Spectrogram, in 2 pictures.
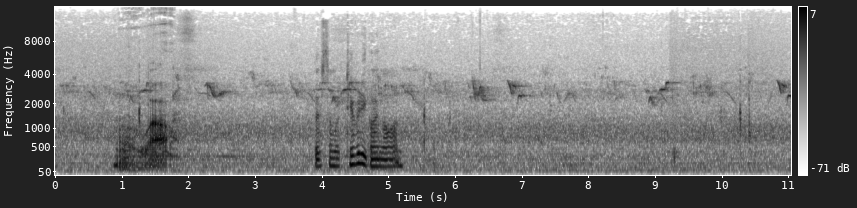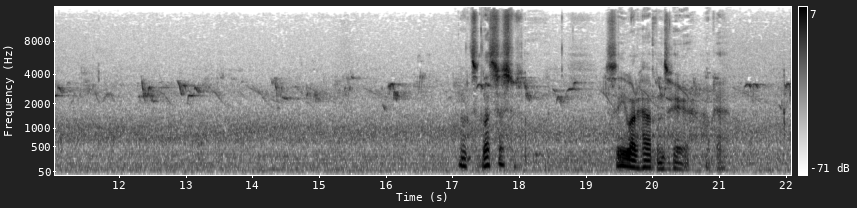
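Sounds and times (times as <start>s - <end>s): small birds chirping: 0.0s - 22.0s
steady background hiss: 0.0s - 22.0s.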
